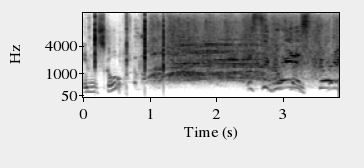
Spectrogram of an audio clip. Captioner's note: cheers and applause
